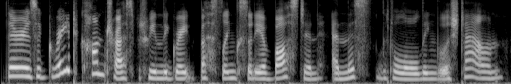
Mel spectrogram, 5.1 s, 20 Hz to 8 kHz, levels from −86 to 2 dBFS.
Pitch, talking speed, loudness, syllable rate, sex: 255 Hz, 210 wpm, -20 LUFS, 5.3 syllables/s, female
